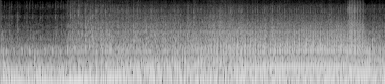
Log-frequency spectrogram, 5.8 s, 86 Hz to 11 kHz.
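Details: 1959 Edsel Ranger V8 just started after fitting a used replacement driver-side exhaust manifold/header; steady even rumble with a brief smooth rev, no ticking or puffing, running good and not bad for a broken manifold on it.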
